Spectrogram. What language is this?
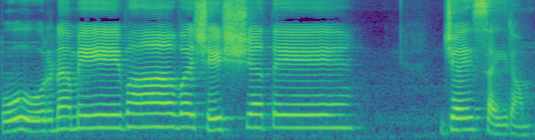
Marathi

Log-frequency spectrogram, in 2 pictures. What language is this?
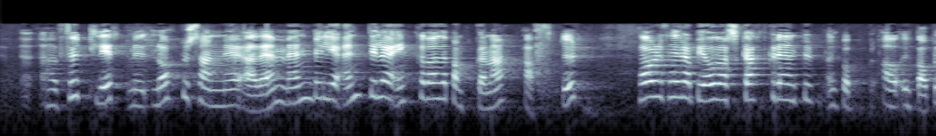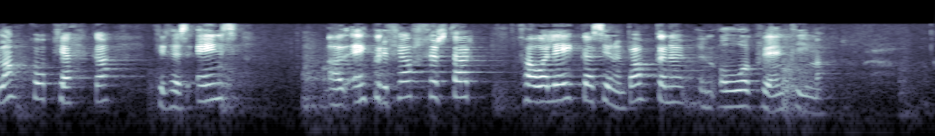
Icelandic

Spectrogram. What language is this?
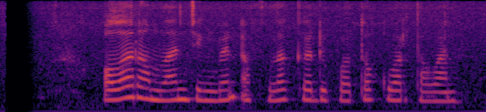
Sundanese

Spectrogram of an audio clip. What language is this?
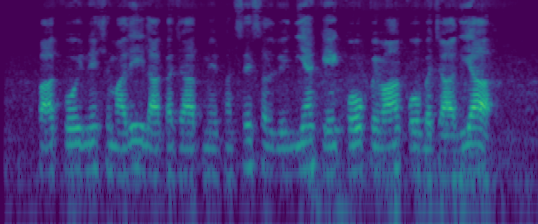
Urdu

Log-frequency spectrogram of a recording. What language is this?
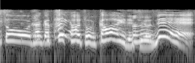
Japanese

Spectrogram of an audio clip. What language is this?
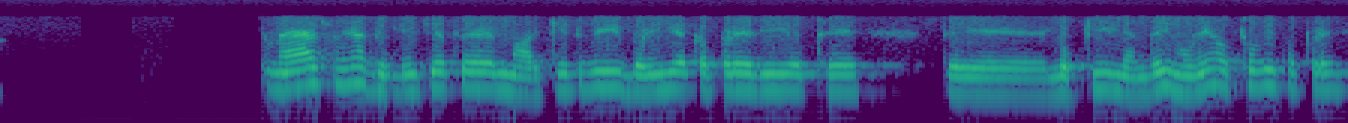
Punjabi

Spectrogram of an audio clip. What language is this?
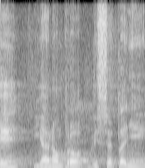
Czech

